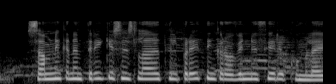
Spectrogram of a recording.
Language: Icelandic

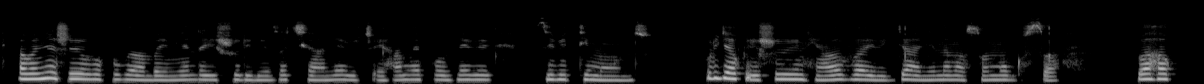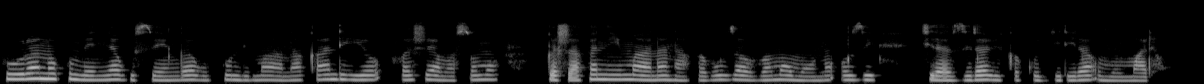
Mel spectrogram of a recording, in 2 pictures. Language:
Kinyarwanda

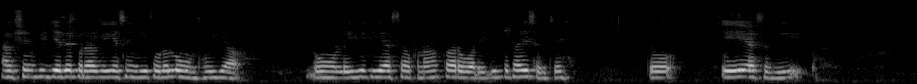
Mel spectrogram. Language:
Dogri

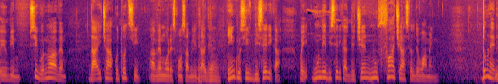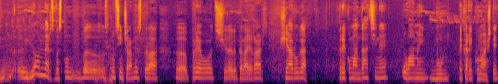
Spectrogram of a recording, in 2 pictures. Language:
Romanian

